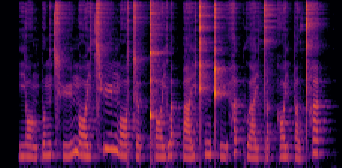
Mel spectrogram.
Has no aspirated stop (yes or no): no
